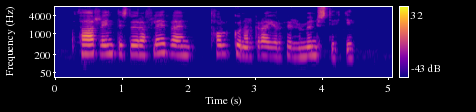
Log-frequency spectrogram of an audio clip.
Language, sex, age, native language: Icelandic, female, 50-59, Icelandic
